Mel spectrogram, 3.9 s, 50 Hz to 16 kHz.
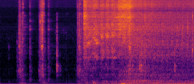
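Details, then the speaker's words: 1993 Plymouth Grand Voyager SE, Chrysler 3.3/3.8 V6, revived after 18 years parked (last on road 2006), MAP sensor replaced, fuel rail rebuilt: faint clicks without cranking, then the starter catches and cranks steadily. Owner suspects a sticky relay, as the starter seems fine. "it might just be a sticky relay to be honest cuz the starter seems to work fine"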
